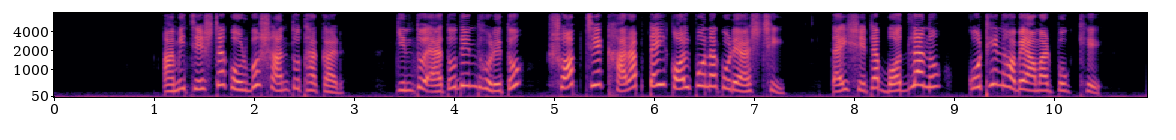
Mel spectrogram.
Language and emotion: Bengali, disgusted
